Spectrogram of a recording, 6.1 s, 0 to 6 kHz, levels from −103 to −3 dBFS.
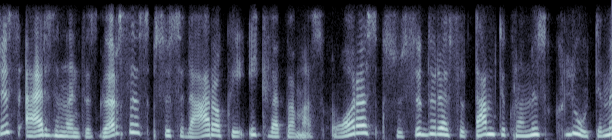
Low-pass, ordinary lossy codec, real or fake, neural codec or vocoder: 5.4 kHz; Opus, 32 kbps; fake; codec, 24 kHz, 3 kbps, HILCodec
